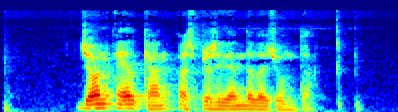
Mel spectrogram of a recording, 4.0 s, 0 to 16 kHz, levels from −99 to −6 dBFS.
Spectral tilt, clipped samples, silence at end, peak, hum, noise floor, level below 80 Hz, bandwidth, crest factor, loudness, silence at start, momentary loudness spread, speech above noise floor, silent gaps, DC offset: -7 dB/octave; under 0.1%; 0.4 s; -2 dBFS; none; -72 dBFS; -54 dBFS; 11.5 kHz; 22 dB; -22 LUFS; 0.05 s; 17 LU; 50 dB; none; under 0.1%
